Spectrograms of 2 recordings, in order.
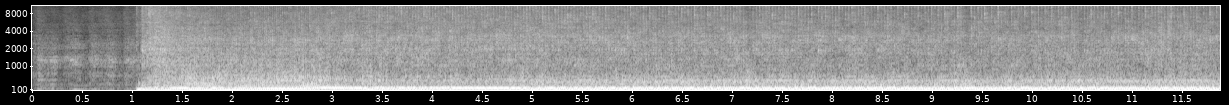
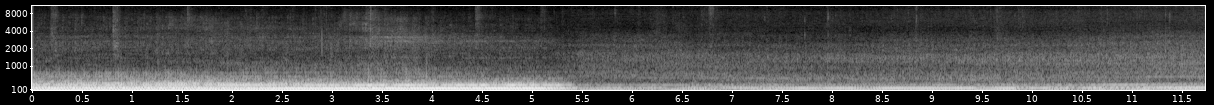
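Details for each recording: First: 1992 Saab 900 naturally aspirated 2.1 with exhaust removed, pipes straight from the engine, no mufflers or catalytic converters: sharp crack on start, then loud raw unmuffled bark climbing with each blip. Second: 1992 Saab 900 naturally aspirated 2.1 after new welded exhaust replaced the leaking old one: deep, even exhaust note revs up cleanly, drops to quiet steady idle, no leaks; slight startup rattle was an unadjusted exhaust hanger, since fixed.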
